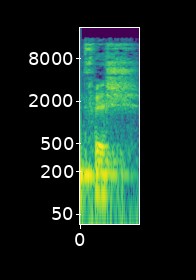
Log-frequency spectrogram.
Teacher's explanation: we have the lower lip and upper teeth touching each other. And a good example would be F in fish. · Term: labiodental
